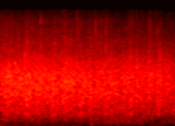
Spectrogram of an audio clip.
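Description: A steady burst of audience applause, many hands clapping densely at once into a bright, continuous wash of sound with no voices and no pauses throughout.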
